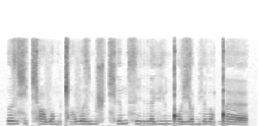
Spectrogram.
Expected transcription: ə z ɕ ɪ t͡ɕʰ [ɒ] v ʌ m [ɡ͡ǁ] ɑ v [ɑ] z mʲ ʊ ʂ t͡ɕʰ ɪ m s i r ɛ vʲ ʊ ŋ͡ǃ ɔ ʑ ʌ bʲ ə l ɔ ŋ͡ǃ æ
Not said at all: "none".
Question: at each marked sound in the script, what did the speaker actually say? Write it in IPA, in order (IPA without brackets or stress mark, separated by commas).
ɑ, ɡ͡ǁ, ə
